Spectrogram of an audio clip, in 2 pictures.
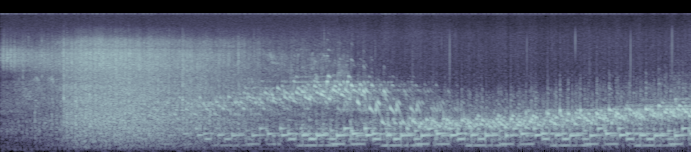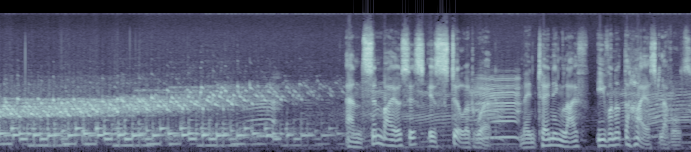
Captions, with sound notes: [Wings Flapping] [Futuristic Music] [Mooing] >>And symbiosis is still at work maintaining life even at the highest levels.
